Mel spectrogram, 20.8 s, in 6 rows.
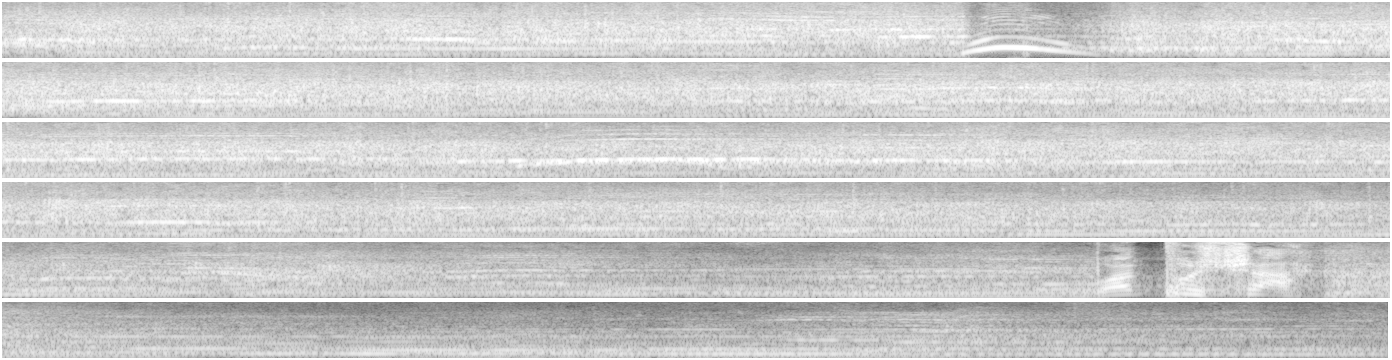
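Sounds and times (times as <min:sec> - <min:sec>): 
scattered cheers: 0:00.0 - 0:14.6
large crowd applauding: 0:00.0 - 0:15.1
sustained keyboard chords: 0:00.0 - 0:20.7
speech: 0:16.8 - 0:17.4.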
